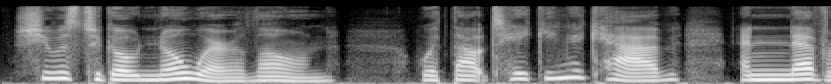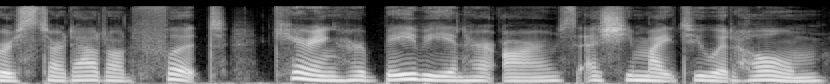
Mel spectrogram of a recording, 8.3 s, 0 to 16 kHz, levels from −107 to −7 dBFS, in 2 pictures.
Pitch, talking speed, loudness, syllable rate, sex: 190 Hz, 200 wpm, -19 LUFS, 5.1 syllables/s, female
